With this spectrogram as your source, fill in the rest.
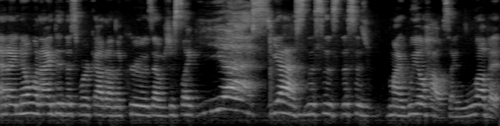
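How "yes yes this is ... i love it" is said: ordinary talk, nothing marked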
